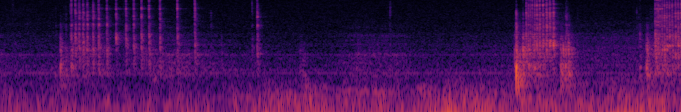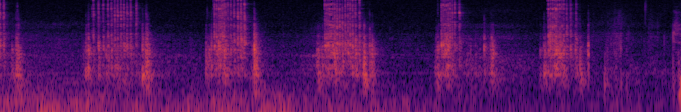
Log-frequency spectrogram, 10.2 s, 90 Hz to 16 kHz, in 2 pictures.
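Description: A ratchet spins off 10mm headlight bolts on a Jeep Wrangler JL, giving bursts of rapid clicking that start and stop in short runs, close up with no talk.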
